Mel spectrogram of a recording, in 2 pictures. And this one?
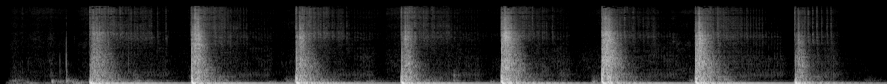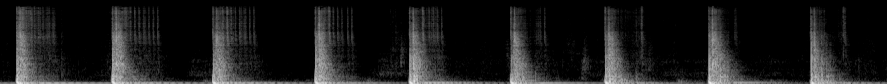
Made this sound only using my hands to bang the downstairs window at a bookstore called Nerman's Books and Collectibles on Osborne Street.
